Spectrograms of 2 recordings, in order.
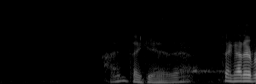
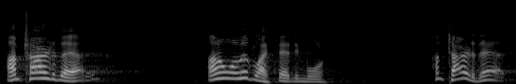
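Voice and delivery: higher-pitched weary declaration; earnest, high-pitched confession; fed-up plea; 7 semitones higher than usual. Acted. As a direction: voice someone fed up and ready to turn. Voicing the repentant sinner's plea.

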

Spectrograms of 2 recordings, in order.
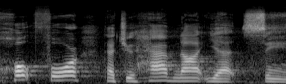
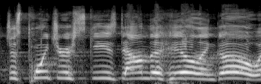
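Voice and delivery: urging instructor; 7 semitones higher, 8 dB louder, slower than usual. Retold or imitated. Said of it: "the instructor's saying".

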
